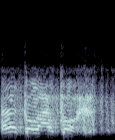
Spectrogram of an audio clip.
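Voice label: Hungarian aircraft destroyed mood high, speech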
